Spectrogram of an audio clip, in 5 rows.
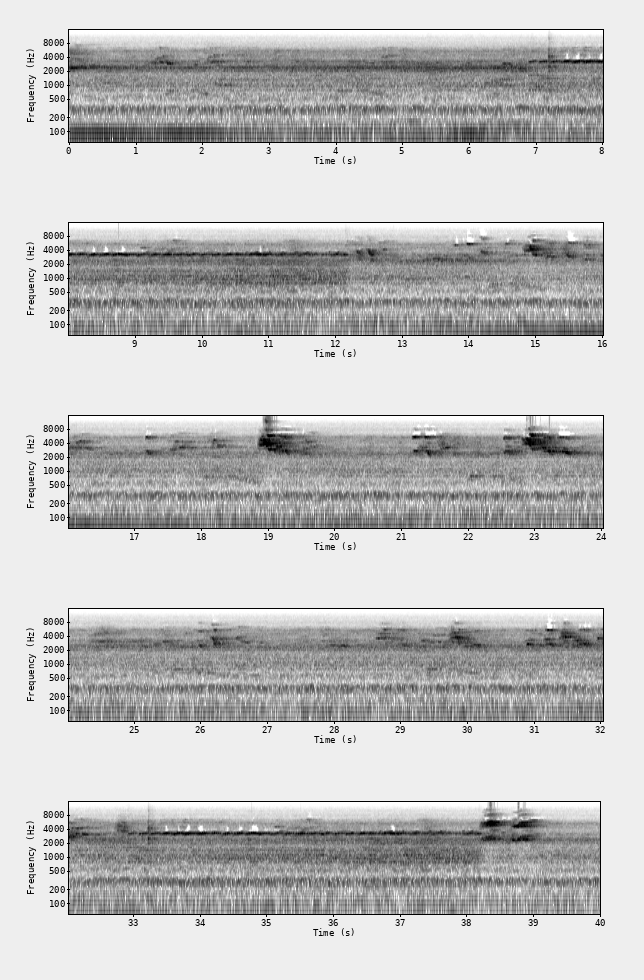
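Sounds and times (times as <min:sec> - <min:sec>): water rushing: 0:00.0 - 0:13.4, 0:32.4 - 0:40.0
bird trilling: 0:06.3 - 0:12.8, 0:31.2 - 0:39.2.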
